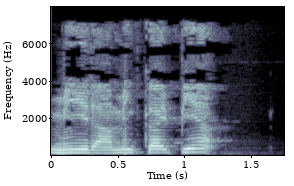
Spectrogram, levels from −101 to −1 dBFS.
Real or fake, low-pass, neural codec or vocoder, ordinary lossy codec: real; 7.2 kHz; none; MP3, 32 kbps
